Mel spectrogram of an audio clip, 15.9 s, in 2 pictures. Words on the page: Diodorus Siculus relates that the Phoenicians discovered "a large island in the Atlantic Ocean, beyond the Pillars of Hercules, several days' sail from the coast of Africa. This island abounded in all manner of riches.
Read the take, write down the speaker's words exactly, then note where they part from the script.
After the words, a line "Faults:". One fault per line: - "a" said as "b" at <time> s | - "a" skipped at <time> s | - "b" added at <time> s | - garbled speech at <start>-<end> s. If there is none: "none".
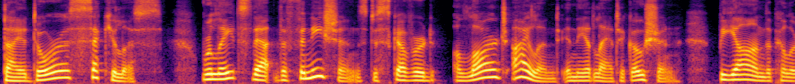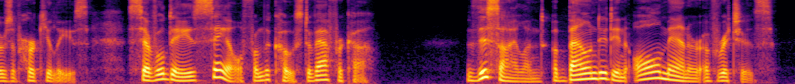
Diodorus Siculus relates that the Phoenicians discovered "a large island in the Atlantic Ocean, beyond the Pillars of Hercules, several days' sail from the coast of Africa. This island abounded in all manner of riches.
Faults:
none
